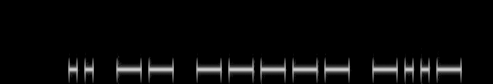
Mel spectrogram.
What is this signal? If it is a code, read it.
Morse code, heard as a keyed tone, about 15 wpm, 700 Hz. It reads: IM0X
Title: DXCC-100 Call Signs - 4 Characters - Repeated 3x - 15wpm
